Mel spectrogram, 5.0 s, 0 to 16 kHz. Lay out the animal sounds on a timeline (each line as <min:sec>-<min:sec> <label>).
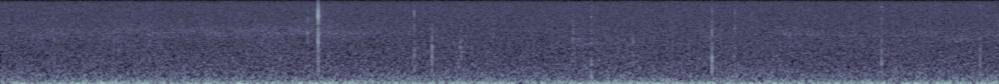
0:00.0-0:01.9 Ovenbird (Seiurus aurocapilla)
